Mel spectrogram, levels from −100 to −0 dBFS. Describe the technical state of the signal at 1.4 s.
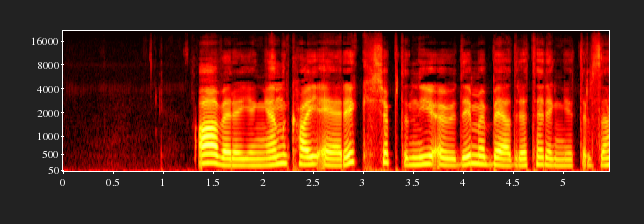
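At 1.4 s the speech signal is intact, with no dropout, clipping, glitch or other audible fault at that moment.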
